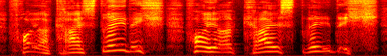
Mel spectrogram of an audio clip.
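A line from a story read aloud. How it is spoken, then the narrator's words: Screamed. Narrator (German): Nathanael schrie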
